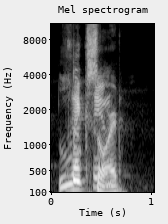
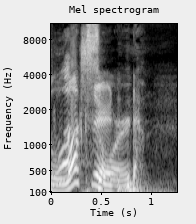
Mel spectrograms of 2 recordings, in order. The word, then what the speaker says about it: Luxord: Right, no, Luke Sword. Because that's how it's pronounced now.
